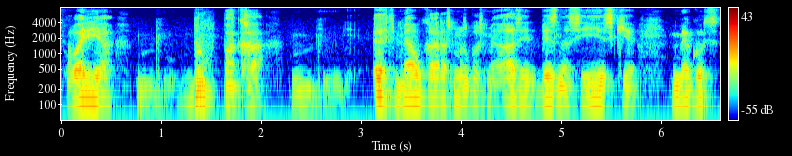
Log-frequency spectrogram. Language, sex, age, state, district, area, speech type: Kashmiri, male, 30-45, Jammu and Kashmir, Bandipora, rural, spontaneous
